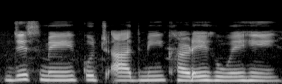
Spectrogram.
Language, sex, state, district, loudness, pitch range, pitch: Hindi, female, Madhya Pradesh, Bhopal, -16 LUFS, 185-200 Hz, 190 Hz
